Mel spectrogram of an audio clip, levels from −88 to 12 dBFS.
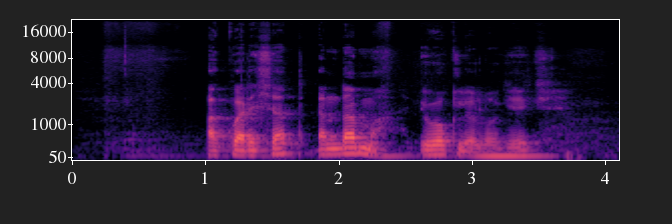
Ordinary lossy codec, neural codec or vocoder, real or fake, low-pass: none; none; real; none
